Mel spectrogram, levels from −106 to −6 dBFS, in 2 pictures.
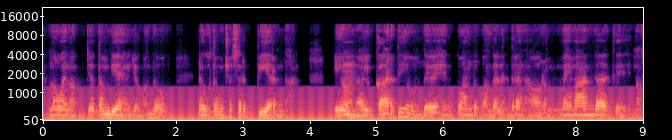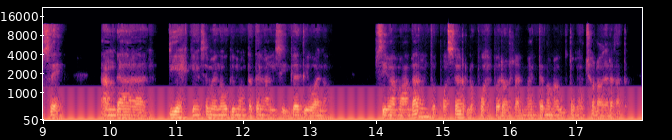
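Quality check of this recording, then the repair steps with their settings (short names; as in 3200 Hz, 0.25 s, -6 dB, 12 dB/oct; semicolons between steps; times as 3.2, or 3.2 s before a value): buzz 60 Hz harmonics 20 -32 dBFS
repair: de-hum 60 Hz, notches 20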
